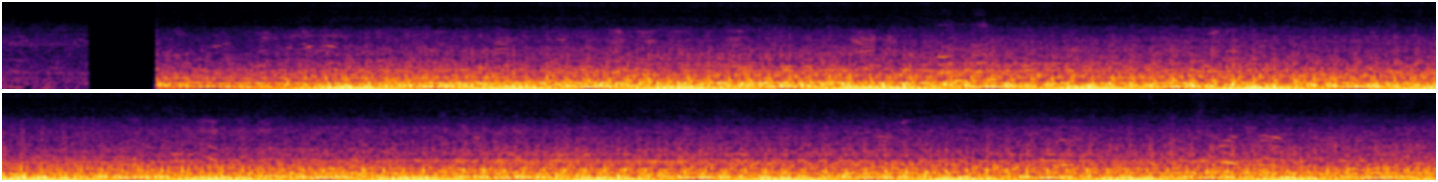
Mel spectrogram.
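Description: Water churns and splashes against a boat's hull.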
